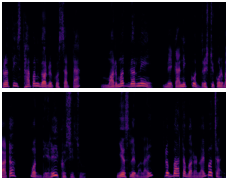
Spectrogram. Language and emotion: Nepali, happy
